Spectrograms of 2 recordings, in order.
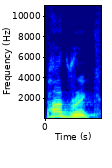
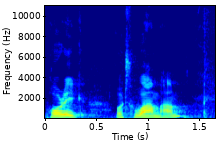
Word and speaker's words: Pádraig Ó Tuama: she is and uh and Patrick or Poric sorry I have to remember the pronunciation of Poric Ottoama this Irish poet um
